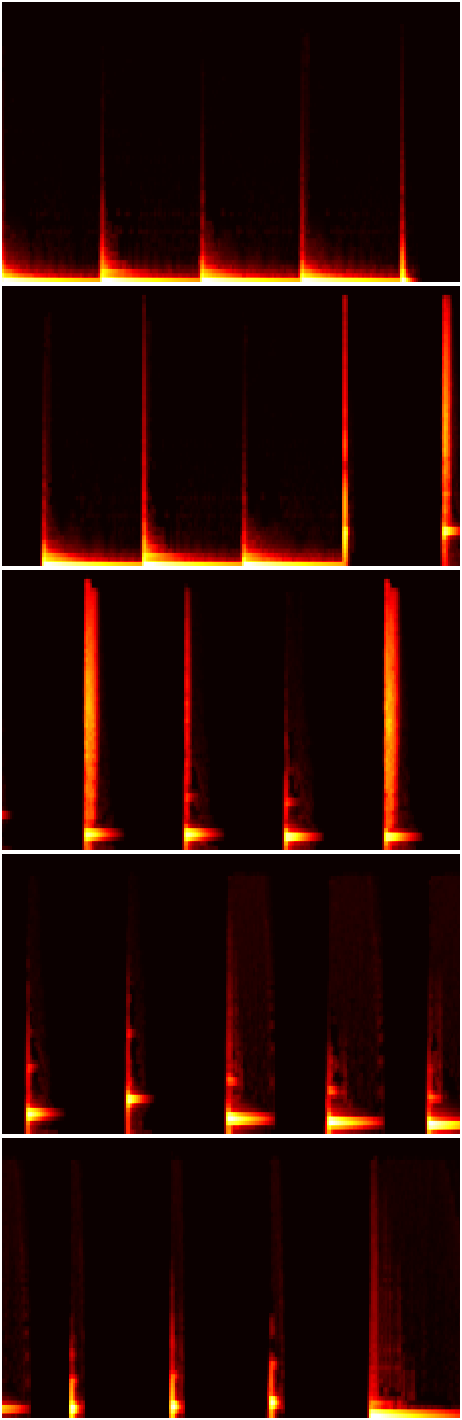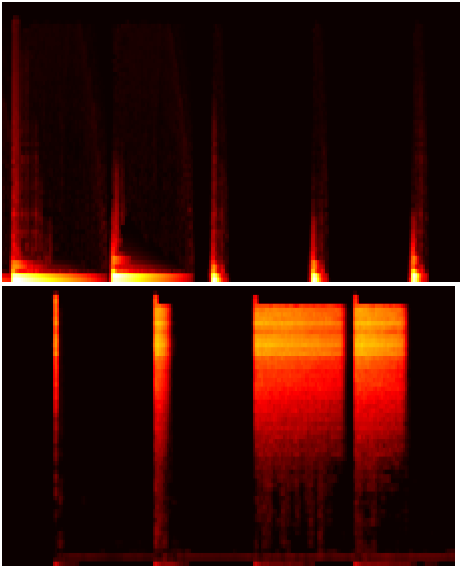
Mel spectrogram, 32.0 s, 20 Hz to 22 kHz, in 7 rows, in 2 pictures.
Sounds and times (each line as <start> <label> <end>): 30.0 drum 31.5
